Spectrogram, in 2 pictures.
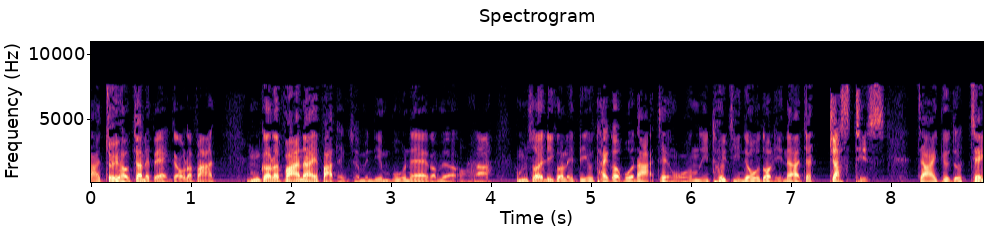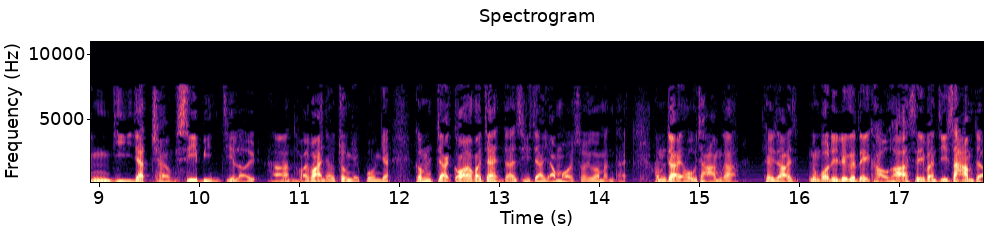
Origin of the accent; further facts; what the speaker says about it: Guangdong, China; 咁我哋廣東人有一個説話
